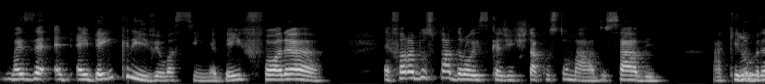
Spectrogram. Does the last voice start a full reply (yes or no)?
yes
